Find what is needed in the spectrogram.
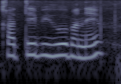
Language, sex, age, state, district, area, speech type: Assamese, female, 18-30, Assam, Darrang, rural, spontaneous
